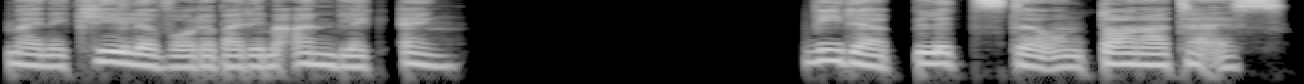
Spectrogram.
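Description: A woman narrating a fantasy audiobook in the first person, with steady, expressive storytelling. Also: sits low, a little slow, no echo, studio quality.

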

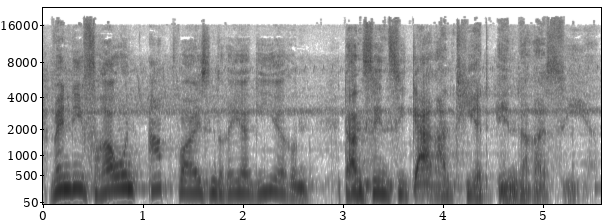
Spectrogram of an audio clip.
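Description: A man's voice: sits high, measured pace, gravelly, a little hiss or hum, voice pushed up, full character voice. A man doing a brash boastful jungle brute. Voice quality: swaggering, loud and brash.

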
